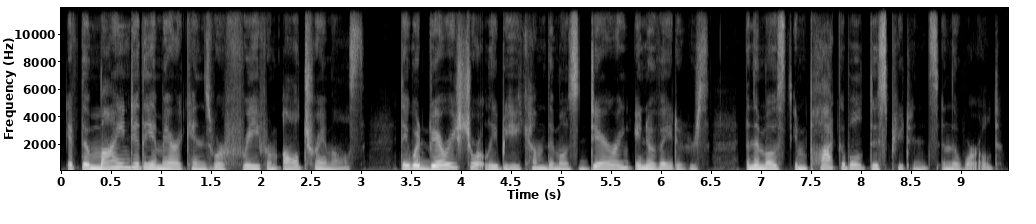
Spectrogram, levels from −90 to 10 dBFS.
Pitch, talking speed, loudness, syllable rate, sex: 215 Hz, 175 wpm, -19 LUFS, 5.5 syllables/s, female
